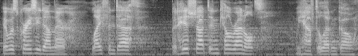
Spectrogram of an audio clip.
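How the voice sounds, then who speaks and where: A woman playing a gravelly, direct Pathfinder. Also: mid-range voice, steady tone, moderate pace, big-room sound, faint music behind, lightly acted. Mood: steady. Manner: direct, plain-spoken. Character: female Pathfinder, direct and steady leader.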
